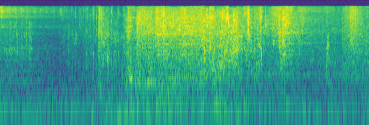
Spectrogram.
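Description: A creature bursts with a splash.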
